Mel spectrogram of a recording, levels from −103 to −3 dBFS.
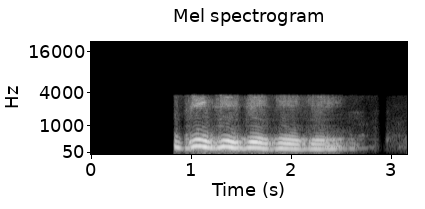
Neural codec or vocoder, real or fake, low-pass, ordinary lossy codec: codec, 16 kHz, 1.1 kbps, Voila-Tokenizer; fake; 3.6 kHz; none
